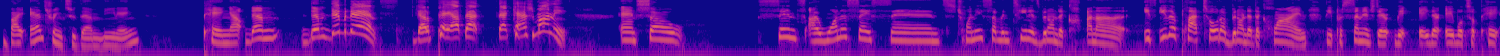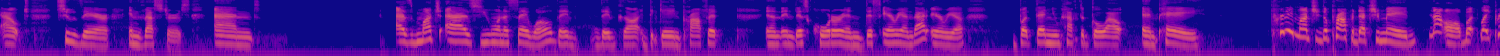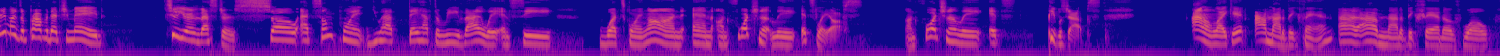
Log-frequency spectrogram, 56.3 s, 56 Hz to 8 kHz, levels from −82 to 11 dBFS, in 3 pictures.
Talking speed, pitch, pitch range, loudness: 160 wpm, 185 Hz, 155-235 Hz, -32 LUFS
